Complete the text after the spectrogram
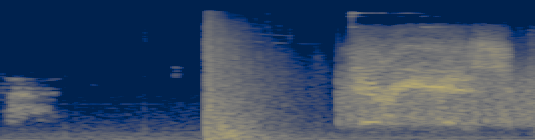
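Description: A gunshot rings out sharply in an echoing space.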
